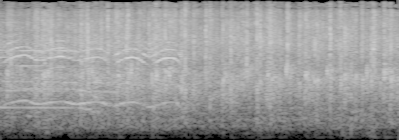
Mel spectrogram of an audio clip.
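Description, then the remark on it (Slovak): A church audience applauds the Bishop of Western Europe with dense, steady clapping that stays loud and continuous throughout, with a wavering high cheer or whistle rising over it at the start. “Let's, let's uh, give the Lord a hand for the Bishop of Western Europe.”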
